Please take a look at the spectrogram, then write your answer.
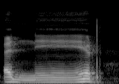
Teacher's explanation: Pada ayat yang ke-31, an-nari, imalatu fathatun nun wal alif, dibaca imalah fathah nun dan alif menjadi an-nir.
